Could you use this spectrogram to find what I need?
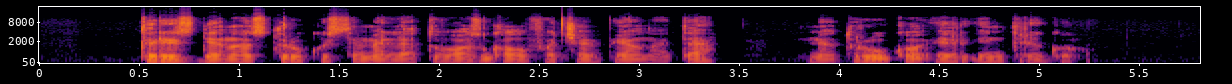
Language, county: Lithuanian, Klaipėda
